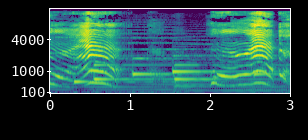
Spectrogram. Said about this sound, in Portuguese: Olha aqui nesse cesto. É um bebezinho.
